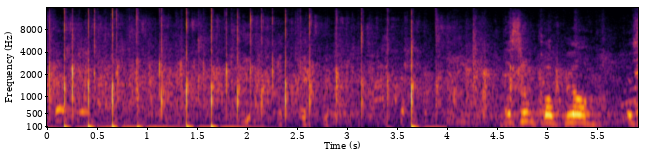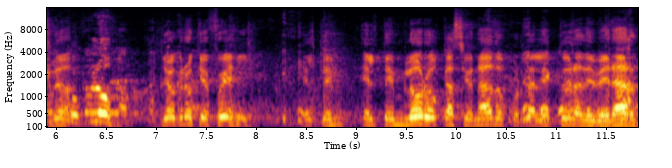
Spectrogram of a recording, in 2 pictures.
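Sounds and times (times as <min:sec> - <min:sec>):
audience applause: 0:00.0 - 0:06.2
laughter: 0:01.8 - 0:04.0, 0:05.8 - 0:09.0, 0:10.0 - 0:11.8
speech: 0:04.7 - 0:11.8.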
